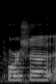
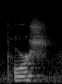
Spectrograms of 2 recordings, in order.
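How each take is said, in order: First: The word is said with two syllables. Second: The word is said with one syllable. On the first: The speaker calls it right. "Porsche is pronounced Porsche" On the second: The speaker calls it wrong. "and not Porsche"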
